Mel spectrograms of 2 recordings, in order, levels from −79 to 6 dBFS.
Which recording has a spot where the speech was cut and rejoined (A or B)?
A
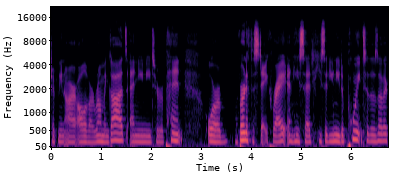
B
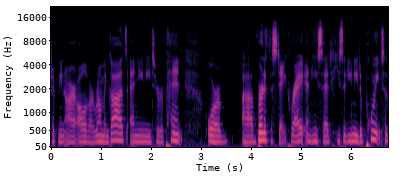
A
